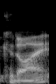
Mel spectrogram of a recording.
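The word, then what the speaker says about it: Kodály: When I was interested to introduced, I should say, to Kodai over here maybe 10 years ago. And I should say, for those listening, if you're not familiar with Kodai, it's spelled K-O-D-A-L-Y. Kodai, that's the guy's name.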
